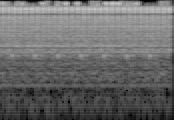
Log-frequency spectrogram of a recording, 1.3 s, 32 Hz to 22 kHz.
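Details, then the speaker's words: VW Tiguan after port cleaning and new injectors, once misfiring on cylinder 1 (EPC light, running on 3 cylinders): a steady idle with quick, even ticking and all cylinders firing after swapping in plugs and injectors from a spare Tiguan; owner suspects a bad coil or plug. "I swapped out all the spark plugs and injectors from her car into this one, and now we're golden."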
